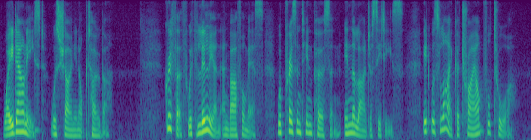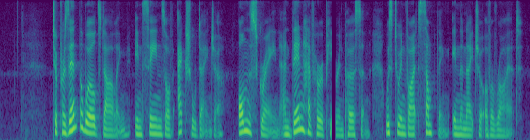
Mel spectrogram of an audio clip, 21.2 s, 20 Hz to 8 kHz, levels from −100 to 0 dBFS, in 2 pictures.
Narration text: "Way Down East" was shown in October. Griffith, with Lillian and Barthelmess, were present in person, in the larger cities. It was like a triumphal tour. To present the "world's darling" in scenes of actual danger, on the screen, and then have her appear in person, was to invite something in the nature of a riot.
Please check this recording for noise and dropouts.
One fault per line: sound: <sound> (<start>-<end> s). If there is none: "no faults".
sound: dropout (17.2-17.3 s)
